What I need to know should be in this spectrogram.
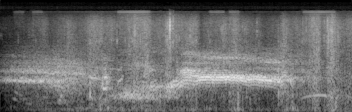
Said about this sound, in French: Les cris de cet enfant dans la nuit, qui durent encore et encore, qui cherche à hurler son désespoir et si mal géré par l'équipe éducative, c'est la scène la plus choquante.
